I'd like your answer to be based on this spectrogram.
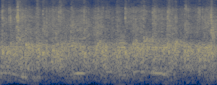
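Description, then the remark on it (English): An audience claps in a steady round of applause for a guest being brought up, a dense, even wash of many hands beating together at a consistent loudness throughout. “a round of applause for all of his hard work making this year and the previous years happen.”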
